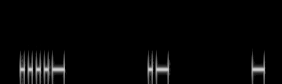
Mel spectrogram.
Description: Morse code, heard as a keyed tone, about 30 wpm, spaced as for 9 wpm, 690 Hz. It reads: 4AT
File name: Lesson 16e - Letter c - Three Characters 30wpm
